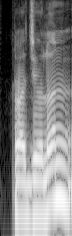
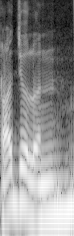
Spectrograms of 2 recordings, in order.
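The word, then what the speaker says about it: رَجُلٌ: Jadi kapan kita baca rajul ya, kapan kita baca rijlun, rojulun seorang laki-laki. Rijlun kaki. Lihat-lihat konteks kalimatnya lagi bahas apa ini? Lagi bahas orang ya, rojulun, lagi bahas anggota badan rijlun.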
